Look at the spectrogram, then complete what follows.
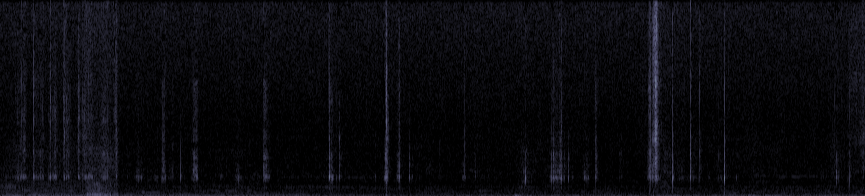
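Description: Faint clicks and metallic ticks of needle-nose pliers gripping and turning a nut on a threaded F-type coax connector fitted through a plastic case, with a brief handling rustle about a second in.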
